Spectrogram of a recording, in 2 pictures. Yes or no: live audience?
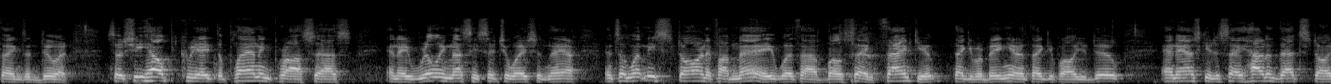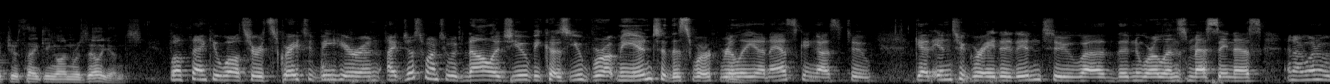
yes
